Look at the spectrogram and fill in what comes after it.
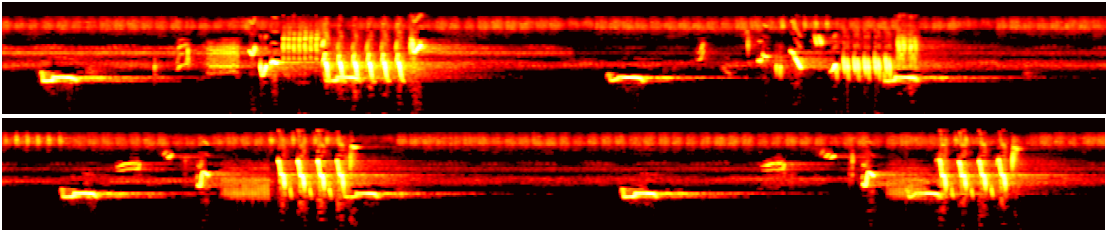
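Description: Songbird singing a repeated phrase, a short whistled note followed by a fast ringing trill, about every six seconds, four times, over a steady high hiss.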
